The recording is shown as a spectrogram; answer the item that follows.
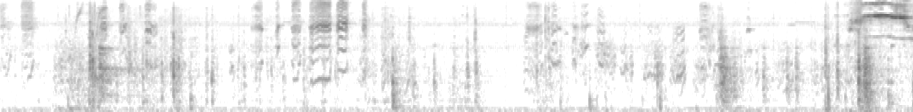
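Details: Degu parent and offspring in a back-and-forth exchange at home: scattered clicks and shuffling, a faint high chirp midway, and a sharp, very high curving squeak at the close, all above a constant low hum.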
